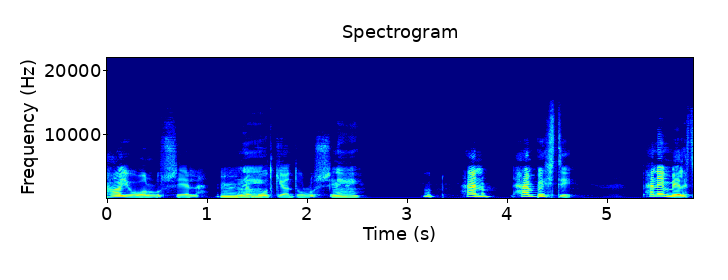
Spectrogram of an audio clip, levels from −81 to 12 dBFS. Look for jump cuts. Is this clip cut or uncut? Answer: uncut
